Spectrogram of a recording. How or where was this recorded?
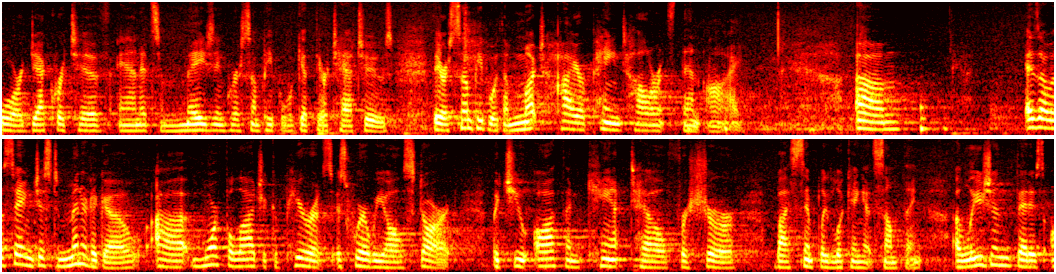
live audience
